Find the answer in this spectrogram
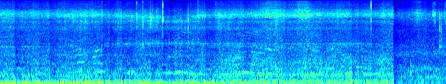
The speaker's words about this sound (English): And the bus now is coming over Waterloo Bridge, and I can see my stop coming up at the South Bank Centre.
